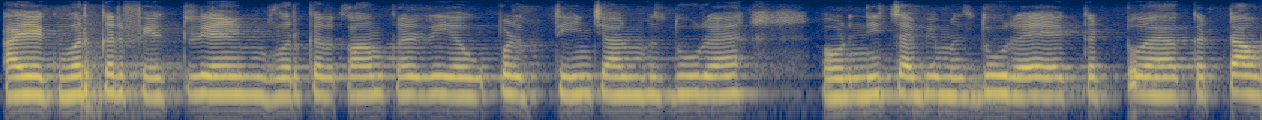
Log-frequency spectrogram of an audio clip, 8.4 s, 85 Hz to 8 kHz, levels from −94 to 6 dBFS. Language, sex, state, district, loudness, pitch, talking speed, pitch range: Rajasthani, male, Rajasthan, Nagaur, -17 LUFS, 220 Hz, 190 wpm, 215-225 Hz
